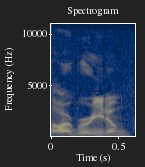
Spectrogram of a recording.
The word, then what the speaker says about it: arboretum: Đợi tí M: Arboretum? *phát âm sai* (=vườn thực vật) M: Arboretum.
